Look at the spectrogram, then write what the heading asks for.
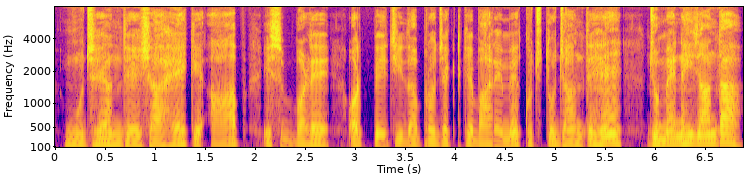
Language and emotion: Urdu, fearful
